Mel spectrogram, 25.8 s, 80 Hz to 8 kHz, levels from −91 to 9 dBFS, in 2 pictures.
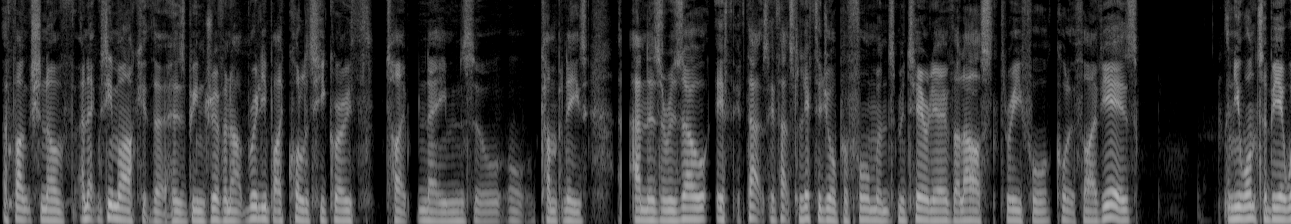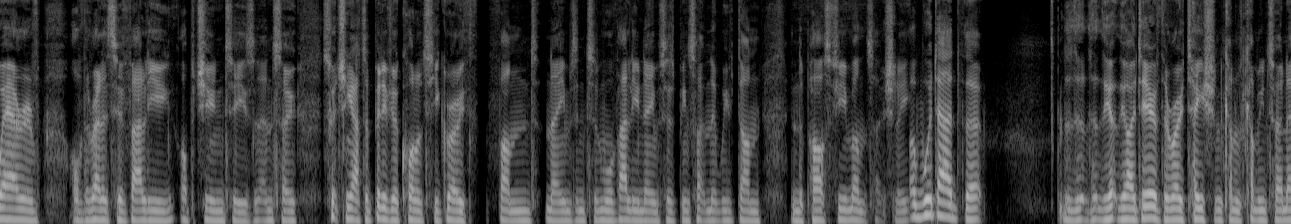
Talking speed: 230 wpm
